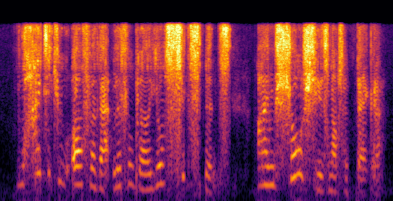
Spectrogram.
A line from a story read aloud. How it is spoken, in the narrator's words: Janet exclaimed alarmedly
